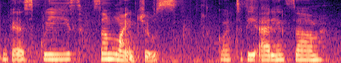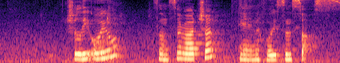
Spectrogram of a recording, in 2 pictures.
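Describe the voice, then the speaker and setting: A woman with a Mexican accent and a fairly high pitch, speaking at a very slow pace with long, frequent pauses, over noticeable background noise. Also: ordinary pitch variation. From Mexico. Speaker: home cook, cooking channel host. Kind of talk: cooking tutorial voice-over. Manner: upbeat, friendly.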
